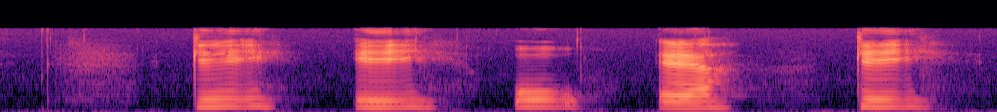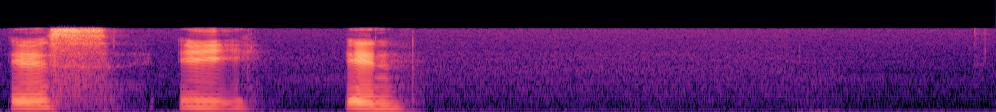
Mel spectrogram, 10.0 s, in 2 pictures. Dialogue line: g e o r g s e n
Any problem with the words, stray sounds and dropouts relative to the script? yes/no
no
